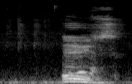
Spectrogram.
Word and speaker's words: Ouse: Ooze. With ooze. O-U-S-E, how would you say that? Ouse, Ooze, it's just with ooze. house without the H on the front.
